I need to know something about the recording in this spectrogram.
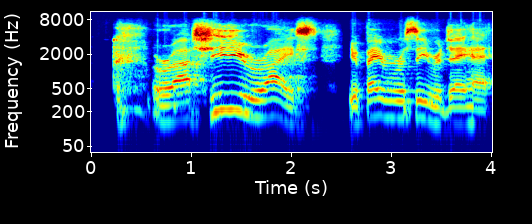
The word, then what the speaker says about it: Rashee Rice: And names it rhymes with Lachi Nice. Rashee Rice, your favorite receiver, Jay, had 8 catches for 107 yards and a touchdown.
